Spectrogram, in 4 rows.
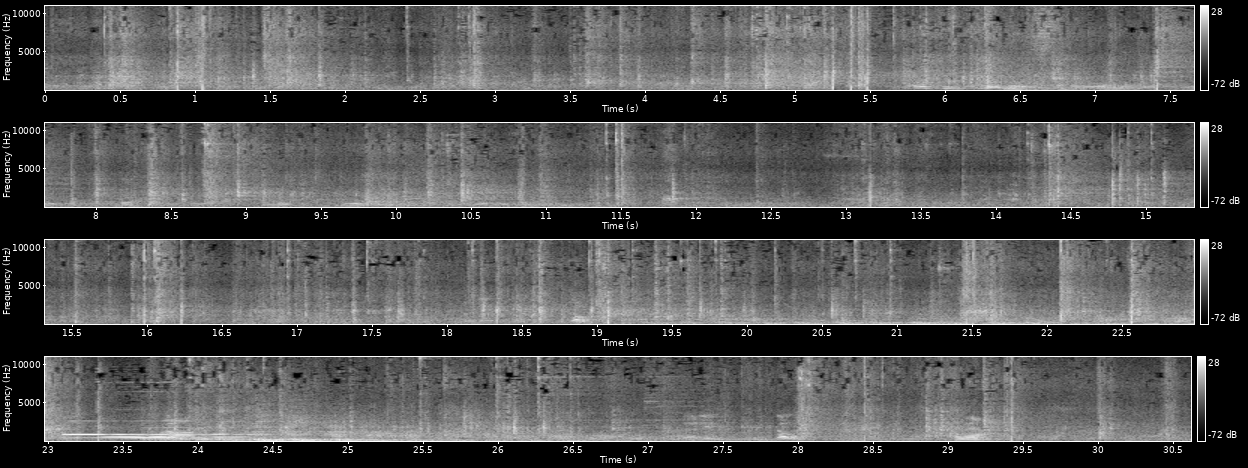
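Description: Table hockey in play on a Stiga Play Off 21 table: a steady run of sharp clicks and knocks from the rods, the plastic players and the puck. A brief ringing tone sounds about three-quarters of the way through.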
